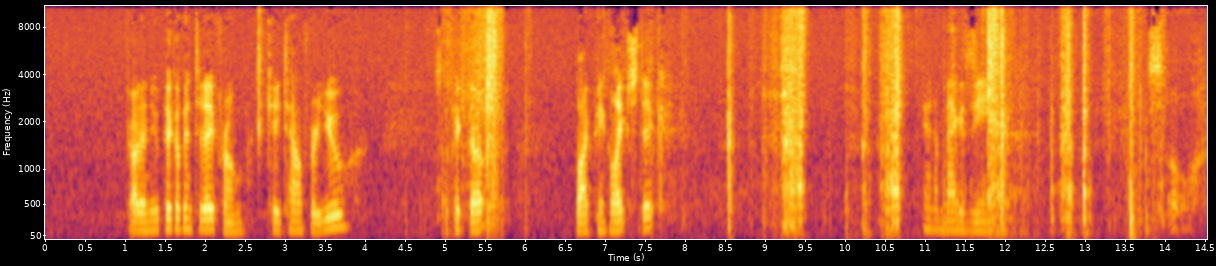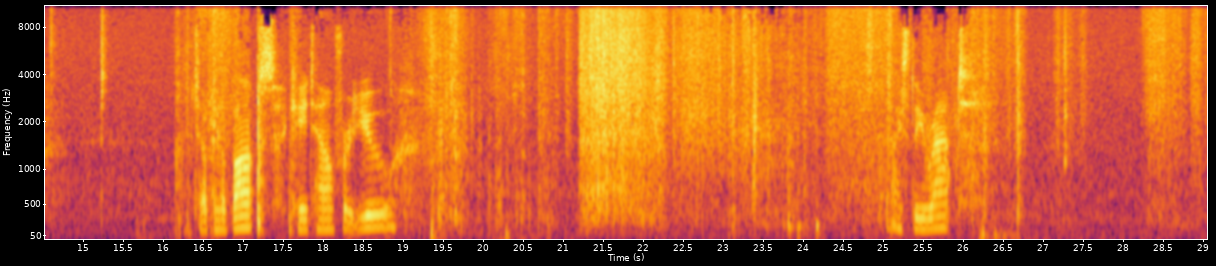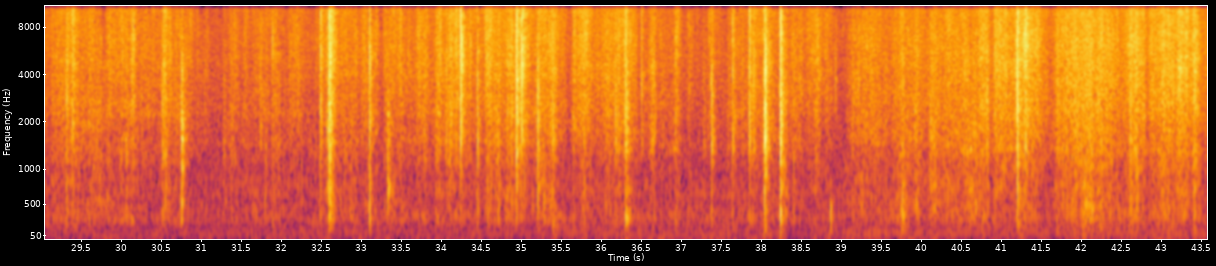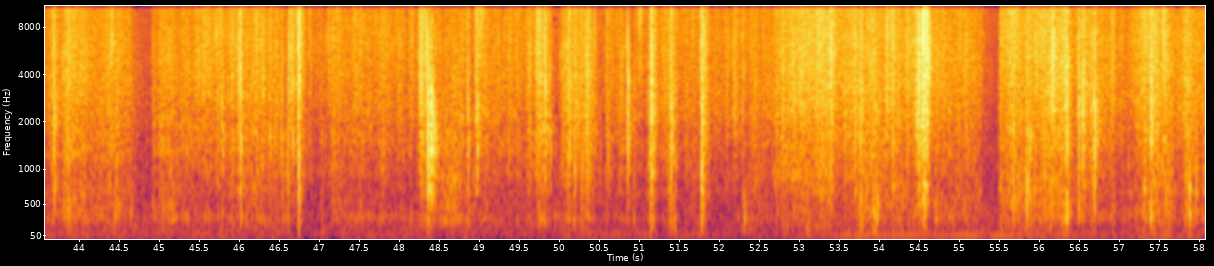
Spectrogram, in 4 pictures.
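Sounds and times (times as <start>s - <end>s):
packaging wrap crinkling and tearing: 19.1s - 27.5s, 28.2s - 58.0s.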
